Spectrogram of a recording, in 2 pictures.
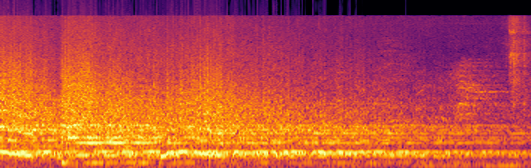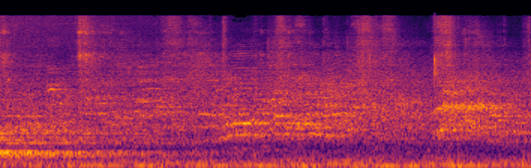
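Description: Background music fading out over the first several seconds, leaving low hall ambience with a few sharp knocks.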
